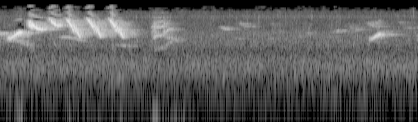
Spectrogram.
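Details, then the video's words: A Double-collared Seedeater sings a fast 'tui tui' song used for training young birds: a high burst of sweet, slurred notes lasting just over a second, then a few scattered chips over a steady low hum. "Tui Tui Rápido de Canto Ótimo para Manejo e Encarte - Coleiro Professor Aprendizado"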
